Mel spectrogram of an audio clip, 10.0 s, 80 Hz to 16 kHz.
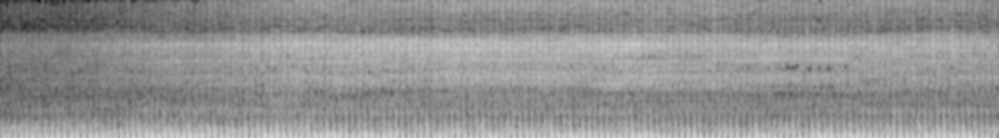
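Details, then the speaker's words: Suzuki LTZ400 quad after top-end work: single-cylinder thumps steadily about four beats a second, no misses or clatter, revs out well, no smoke; valve train slightly louder; healthy idle. "So it sounds pretty good. It's revving out really well. No smoke."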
